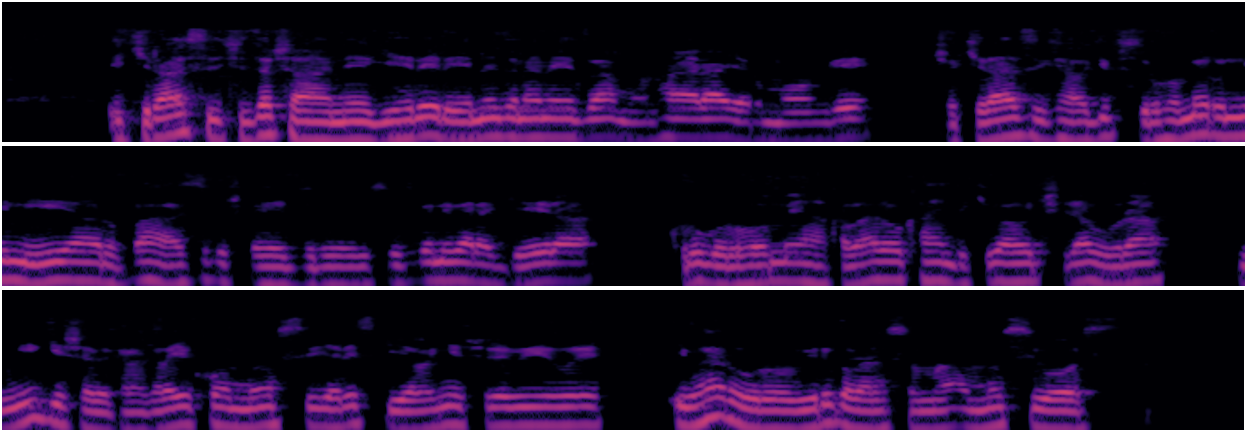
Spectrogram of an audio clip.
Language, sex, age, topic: Rundi, female, 18-24, education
